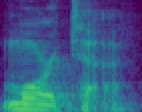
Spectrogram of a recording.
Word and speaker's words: Mohrta: I was asking is, how do you pronounce the name? Mohrta. So I was kind of close or saying it right sometimes.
